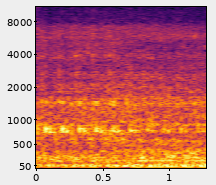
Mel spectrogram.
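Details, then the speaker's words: Four-cylinder engine after a complete overhaul: failed from air filter dust, worn crankshaft ground to 10 size, radiator filled. Morning start gives a smooth, even diesel idle with no knocks or misses. Normal idle. "Morning start చేసాం. Engine sound ఎలా వస్తుందో చూస్తున్నారు. చూశారు కదా engine sound ఎంత ముచ్చటగా ఉందో."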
